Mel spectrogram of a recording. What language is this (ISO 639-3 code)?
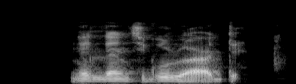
kab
